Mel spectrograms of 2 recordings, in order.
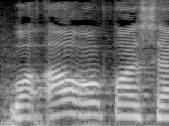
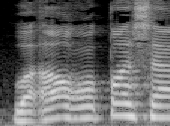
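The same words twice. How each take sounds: First: Slower, sung tajweed reading of وأغطش; recited. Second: Said in the usual way. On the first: Shown as a demonstration. Teacher chanting the finished word for the student. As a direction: chant وأغطش with the vowel drawn out. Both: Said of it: "spelled-out word, then recited".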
